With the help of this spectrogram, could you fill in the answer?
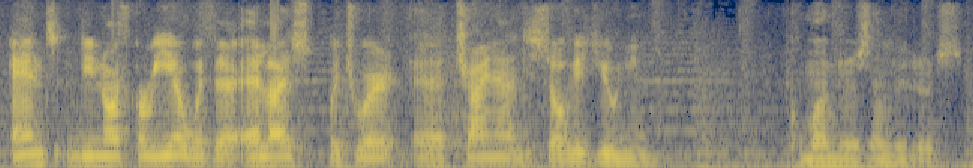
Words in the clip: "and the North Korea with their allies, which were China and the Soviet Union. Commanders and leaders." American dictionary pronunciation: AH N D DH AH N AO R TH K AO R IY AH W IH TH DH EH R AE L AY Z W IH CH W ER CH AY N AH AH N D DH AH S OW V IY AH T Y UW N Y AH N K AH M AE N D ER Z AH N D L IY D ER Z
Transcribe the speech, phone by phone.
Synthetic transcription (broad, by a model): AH N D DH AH N AO R TH K AO R IY AH W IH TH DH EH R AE L AY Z W IH CH W ER CH AY N AH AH N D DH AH S OW V IY AH T Y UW N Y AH N K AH M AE N D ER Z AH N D L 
